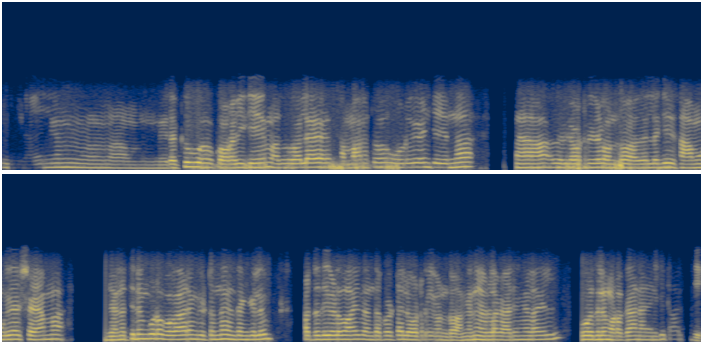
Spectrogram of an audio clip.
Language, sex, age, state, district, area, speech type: Malayalam, male, 60+, Kerala, Alappuzha, rural, conversation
